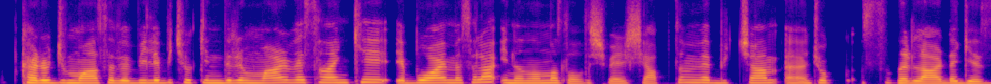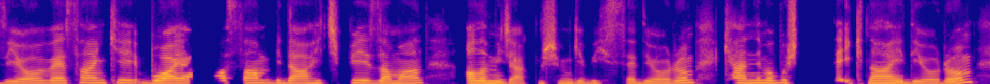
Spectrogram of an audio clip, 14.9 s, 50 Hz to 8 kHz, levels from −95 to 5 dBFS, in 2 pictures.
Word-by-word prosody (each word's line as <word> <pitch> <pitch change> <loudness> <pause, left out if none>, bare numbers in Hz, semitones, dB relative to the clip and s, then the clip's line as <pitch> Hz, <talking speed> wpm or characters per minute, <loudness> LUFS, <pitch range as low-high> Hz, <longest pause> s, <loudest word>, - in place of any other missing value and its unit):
Kara 230 -2 +5
Cuma 220 0 +2
sebebiyle 220 0 0
birçok 235 0 -5
indirim 220 0 0
var 245 +3 +1
ve 255 - +1
sanki, 255 +1 -2
eee, 220 -2 -1
bu 230 0 +6
ay 240 +1 +5
mesela 255 +4 0
inanılmaz 215 -1 -1
alışveriş 185 +1 -5
yaptım 245 +6 -6
ve 235 -4 -2
bütçem, 225 +3 -1
eee, - - -2
çok 220 0 -4 0.2
sınırlarda 200 -3 +1
geziyor 185 +3 -1
ve 220 0 +3
sanki 225 0 -2
bu 215 +1 +5
ay 215 0 +7
almazsam 225 +1 -2
bir 215 -1 -4
daha 215 0 +3
hiçbir 220 +1 -2
zaman 205 +2 +1 0.3
alamayacakmışım 190 -2 +1
gibi 185 0 -6
hissediyorum. 185 +5 -2 0.2
Kendimi 220 0 +1
bu 230 - -1
şekilde - - -6
ikna 215 -2 +3
ediyorum. 180 +7 +1
220 Hz, 155 wpm, -22 LUFS, 200-230 Hz, 0.3 s, ay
